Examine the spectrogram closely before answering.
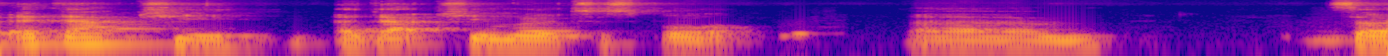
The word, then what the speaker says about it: IDACI: asked the most um it's called adachi adaption Motorsport um so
